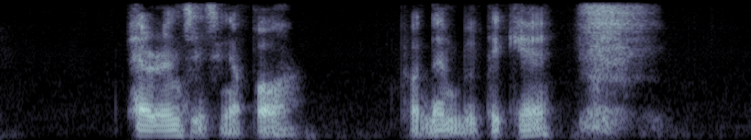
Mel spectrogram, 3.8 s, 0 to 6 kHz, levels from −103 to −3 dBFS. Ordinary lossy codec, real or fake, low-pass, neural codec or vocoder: none; fake; 5.4 kHz; codec, 16 kHz, 6 kbps, DAC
